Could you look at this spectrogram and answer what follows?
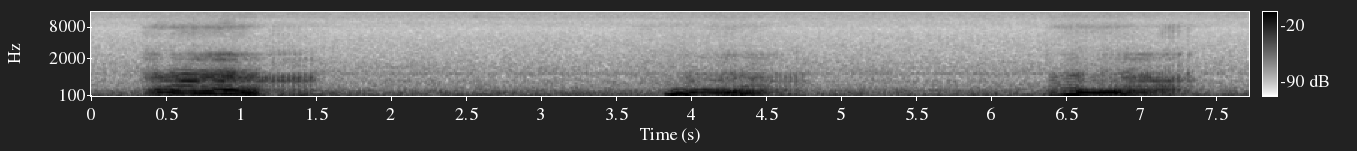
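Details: Three soft low fluttering snores from a sleeping cat, about three seconds apart, each on the in-breath; about 20 breaths a minute.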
